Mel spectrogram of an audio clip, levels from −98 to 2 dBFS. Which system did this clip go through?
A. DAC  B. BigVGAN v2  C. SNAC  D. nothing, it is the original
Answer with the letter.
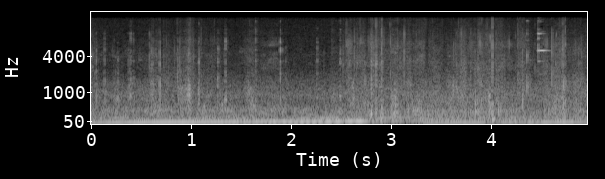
D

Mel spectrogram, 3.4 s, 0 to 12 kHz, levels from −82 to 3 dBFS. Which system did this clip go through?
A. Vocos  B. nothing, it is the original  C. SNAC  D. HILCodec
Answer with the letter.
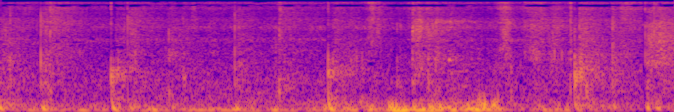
B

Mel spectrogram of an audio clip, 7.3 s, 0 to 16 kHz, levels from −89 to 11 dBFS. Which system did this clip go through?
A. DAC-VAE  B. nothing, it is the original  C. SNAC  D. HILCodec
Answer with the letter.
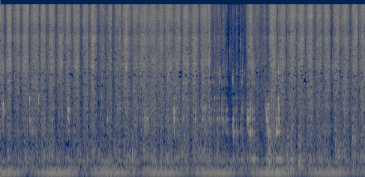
B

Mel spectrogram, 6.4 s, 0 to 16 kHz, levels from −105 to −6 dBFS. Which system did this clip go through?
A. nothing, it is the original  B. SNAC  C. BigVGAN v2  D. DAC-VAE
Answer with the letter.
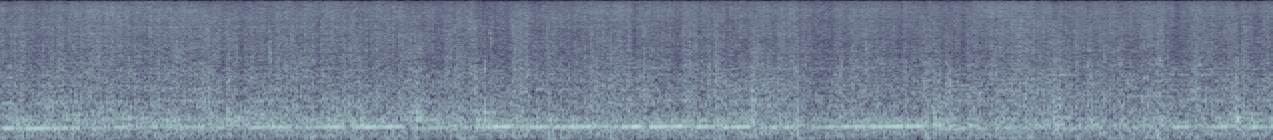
A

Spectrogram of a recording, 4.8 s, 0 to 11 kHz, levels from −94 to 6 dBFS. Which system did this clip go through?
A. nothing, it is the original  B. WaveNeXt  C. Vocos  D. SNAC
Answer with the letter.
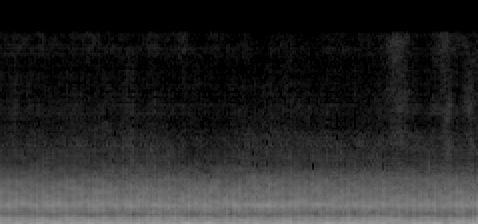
C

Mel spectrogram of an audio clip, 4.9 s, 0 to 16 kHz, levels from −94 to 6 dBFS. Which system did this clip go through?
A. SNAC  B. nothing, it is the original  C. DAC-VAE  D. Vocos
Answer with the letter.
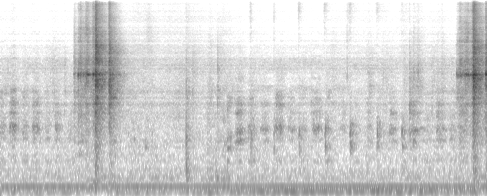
C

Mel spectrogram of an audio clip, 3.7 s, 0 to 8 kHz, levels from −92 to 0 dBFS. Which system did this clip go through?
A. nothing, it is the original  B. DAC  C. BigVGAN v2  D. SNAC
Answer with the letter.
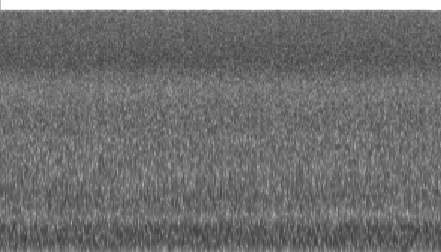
A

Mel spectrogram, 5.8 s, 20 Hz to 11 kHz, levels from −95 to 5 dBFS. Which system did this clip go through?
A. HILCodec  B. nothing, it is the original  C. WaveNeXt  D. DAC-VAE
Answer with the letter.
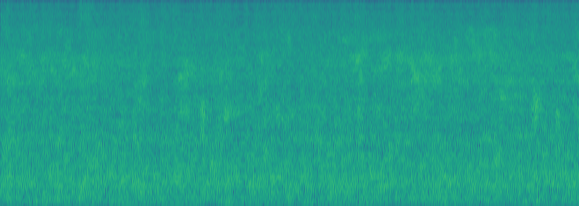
C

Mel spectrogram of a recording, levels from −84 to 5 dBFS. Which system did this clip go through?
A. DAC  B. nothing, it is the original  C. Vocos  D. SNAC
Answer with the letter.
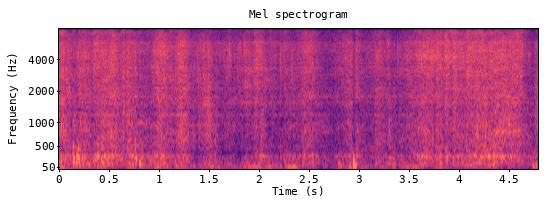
D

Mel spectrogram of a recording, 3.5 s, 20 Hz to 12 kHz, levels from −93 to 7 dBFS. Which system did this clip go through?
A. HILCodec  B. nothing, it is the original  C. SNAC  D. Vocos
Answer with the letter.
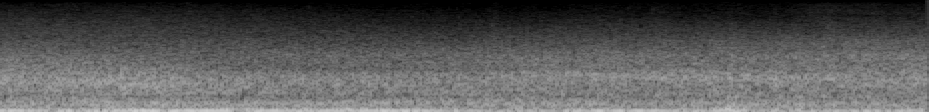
B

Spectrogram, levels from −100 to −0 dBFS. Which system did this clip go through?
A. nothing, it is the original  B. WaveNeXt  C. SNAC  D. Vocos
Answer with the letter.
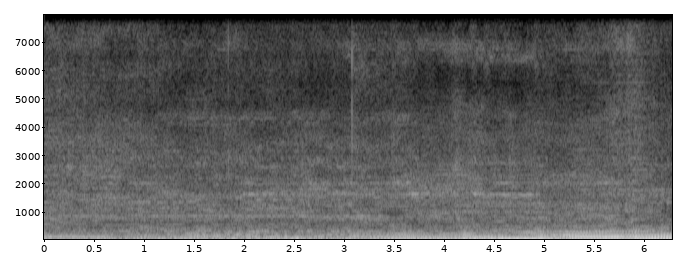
C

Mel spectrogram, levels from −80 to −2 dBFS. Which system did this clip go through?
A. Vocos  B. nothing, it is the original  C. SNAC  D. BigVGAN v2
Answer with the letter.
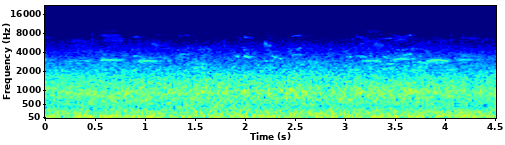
B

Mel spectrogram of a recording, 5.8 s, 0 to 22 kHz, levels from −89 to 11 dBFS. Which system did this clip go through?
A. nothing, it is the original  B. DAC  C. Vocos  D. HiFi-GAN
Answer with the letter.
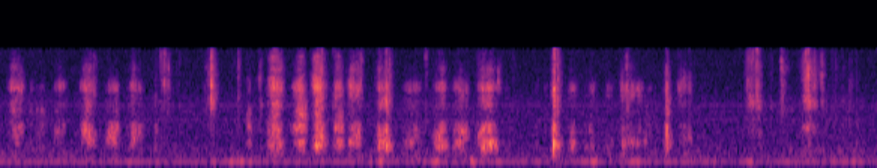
A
